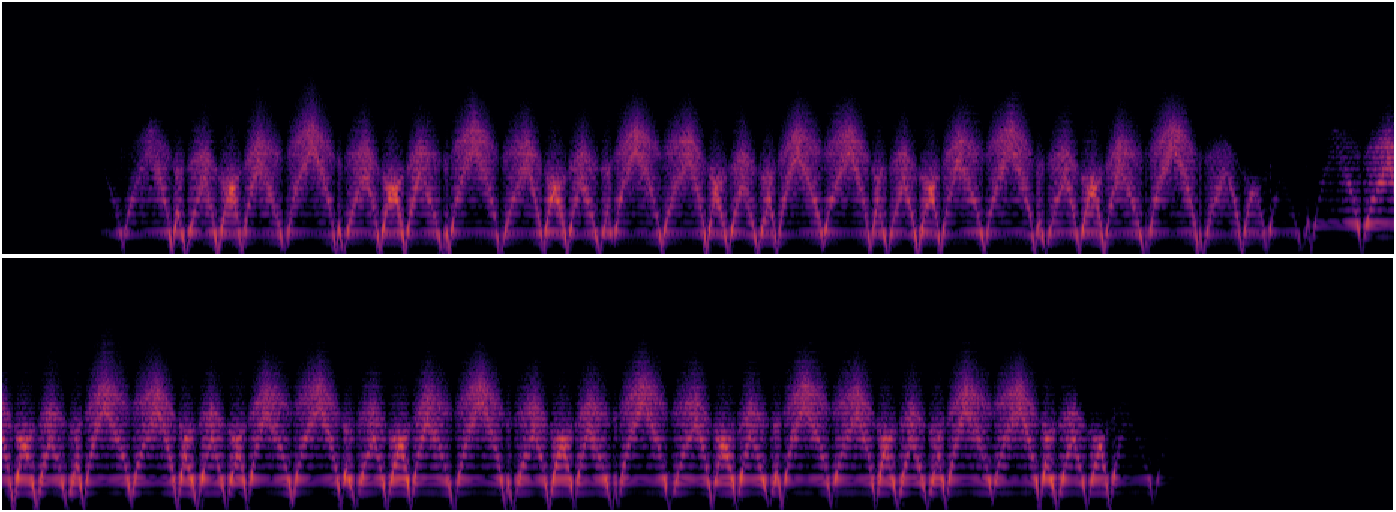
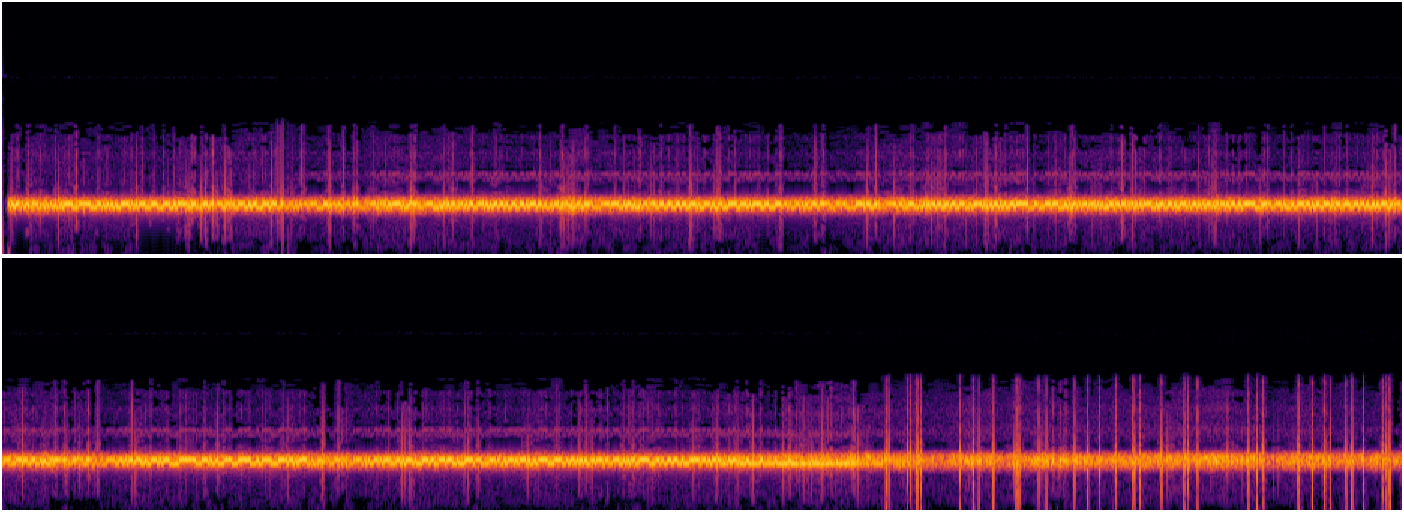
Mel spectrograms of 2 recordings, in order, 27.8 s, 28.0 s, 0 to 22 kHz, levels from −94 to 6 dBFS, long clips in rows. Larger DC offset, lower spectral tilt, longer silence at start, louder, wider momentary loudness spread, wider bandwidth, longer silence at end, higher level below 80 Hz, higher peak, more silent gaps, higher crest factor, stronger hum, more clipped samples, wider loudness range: neither; second, -6 dB/octave vs -8.5 dB/octave; first, 1.15 s vs 0.05 s; second, -44 LUFS vs -12 LUFS; about the same, 9 LU vs 7 LU; first, 7.4 kHz vs 3.5 kHz; first, 2.4 s vs 0 s; second, -82 dBFS vs -54 dBFS; second, -24 dBFS vs -2 dBFS; neither; first, 22 dB vs 10 dB; neither; neither; about the same, 4 LU vs 6 LU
